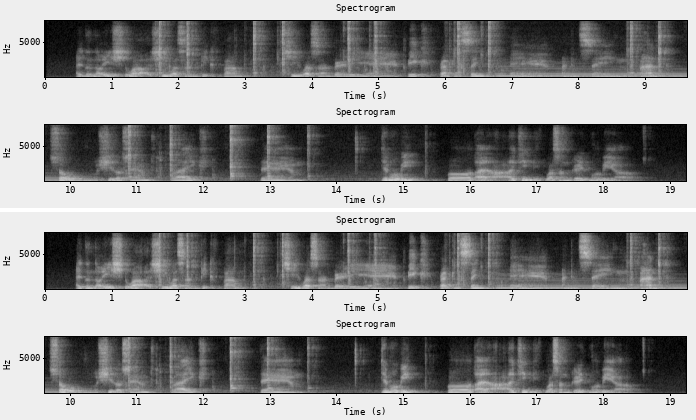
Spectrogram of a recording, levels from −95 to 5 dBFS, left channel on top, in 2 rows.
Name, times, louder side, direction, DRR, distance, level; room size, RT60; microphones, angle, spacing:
voice 1, 0.5-3.0 3.6-6.7 7.0-9.2 9.7-11.2 11.5-12.0 12.8-13.5 14.7-15.2 15.7-18.6, right 2 dB, 70° right, 7 dB, 1.2 m, -27 dB
sound 1, 1.1-15.3, left 1 dB, ahead, 1.2 m, -37 dB
Bowed string instrument, 6.5-10.3, equal, 15° right, 2.1 m, -36 dB
21.0 x 14.0 x 2.6 m, 0.81 s
head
